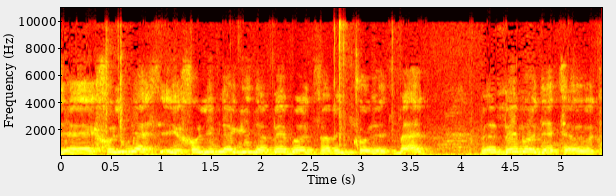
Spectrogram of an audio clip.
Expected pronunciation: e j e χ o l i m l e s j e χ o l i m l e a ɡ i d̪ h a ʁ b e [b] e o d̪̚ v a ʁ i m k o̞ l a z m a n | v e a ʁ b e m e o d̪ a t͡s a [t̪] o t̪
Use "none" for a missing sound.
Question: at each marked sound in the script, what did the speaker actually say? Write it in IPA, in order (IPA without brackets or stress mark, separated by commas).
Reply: m, none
